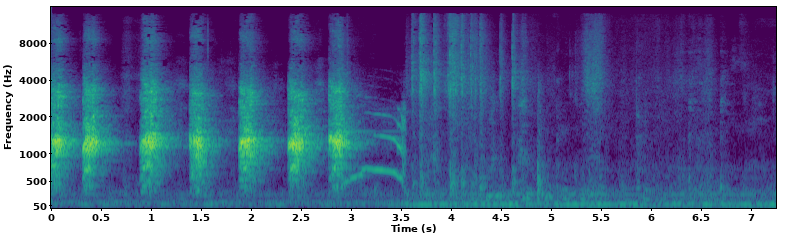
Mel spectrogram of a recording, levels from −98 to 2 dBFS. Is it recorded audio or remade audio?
recorded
